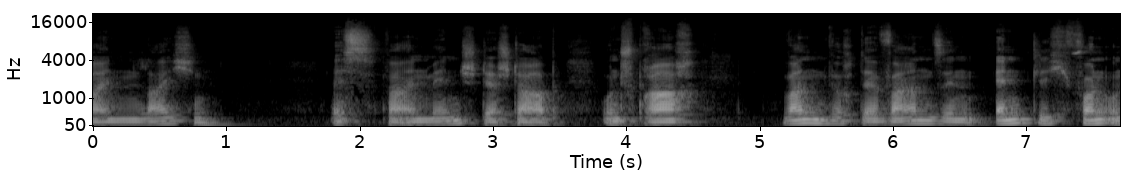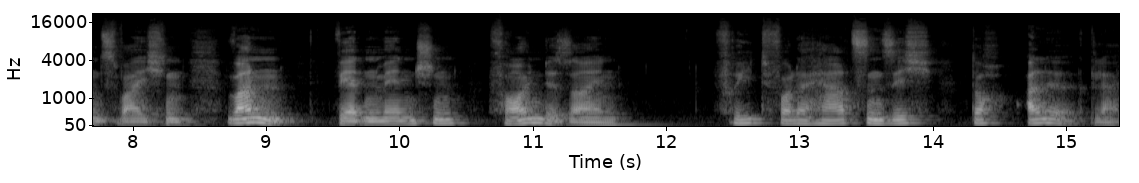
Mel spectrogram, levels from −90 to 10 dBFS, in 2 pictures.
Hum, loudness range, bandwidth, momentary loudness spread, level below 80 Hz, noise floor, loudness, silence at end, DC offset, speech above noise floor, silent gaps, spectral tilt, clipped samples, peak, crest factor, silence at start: none; 6 LU; 17.5 kHz; 12 LU; -64 dBFS; -74 dBFS; -35 LUFS; 0 s; under 0.1%; 39 dB; none; -5.5 dB/octave; under 0.1%; -12 dBFS; 22 dB; 0 s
